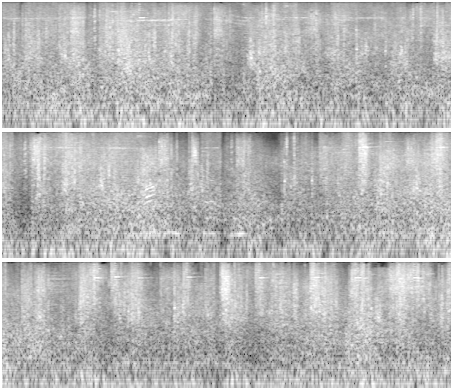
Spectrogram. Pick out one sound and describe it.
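Fire roars and crackles steadily.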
